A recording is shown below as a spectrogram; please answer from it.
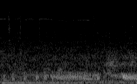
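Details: Another male Turkish tumbler pigeon chases his female, wanting offspring; a continuous low, rolling coo pulses steadily through the clip, rising into a brighter burst at the end.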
